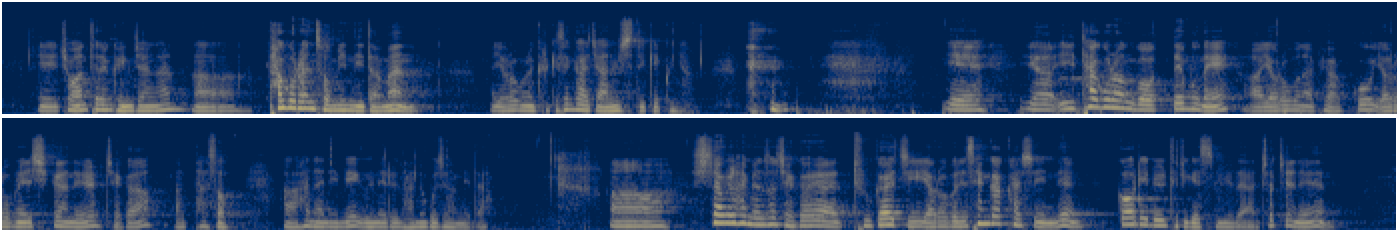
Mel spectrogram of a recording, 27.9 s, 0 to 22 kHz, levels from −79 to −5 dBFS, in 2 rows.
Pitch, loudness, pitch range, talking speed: 160 Hz, -37 LUFS, 145-185 Hz, 245 characters per minute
